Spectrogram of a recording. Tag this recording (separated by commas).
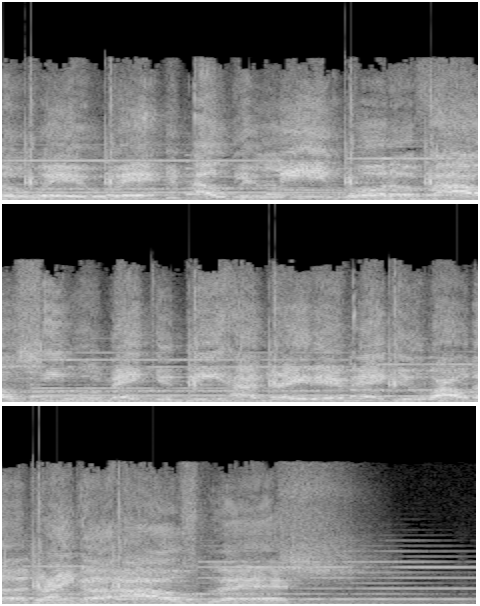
Music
